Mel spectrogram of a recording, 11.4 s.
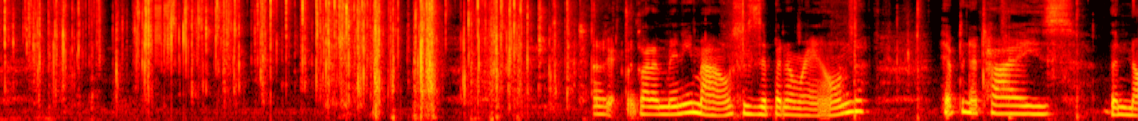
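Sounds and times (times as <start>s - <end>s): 
foil trading card pack wrappers torn open and handled: 0.0s - 6.3s
speech: 5.9s - 11.3s.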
